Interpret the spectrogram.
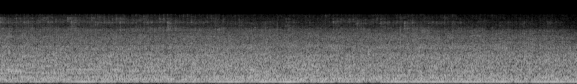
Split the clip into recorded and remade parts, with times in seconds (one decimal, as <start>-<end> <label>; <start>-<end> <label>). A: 0.0-5.8 recorded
